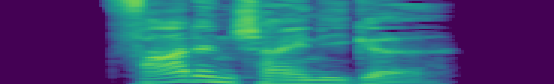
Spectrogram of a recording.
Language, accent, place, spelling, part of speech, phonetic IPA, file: German, Germany, Berlin, fadenscheinige, adjective, [ˈfaːdn̩ˌʃaɪ̯nɪɡə], De-fadenscheinige.ogg
- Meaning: inflection of fadenscheinig: 1. strong/mixed nominative/accusative feminine singular 2. strong nominative/accusative plural 3. weak nominative all-gender singular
